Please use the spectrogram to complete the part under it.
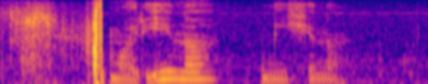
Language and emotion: Russian, neutral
